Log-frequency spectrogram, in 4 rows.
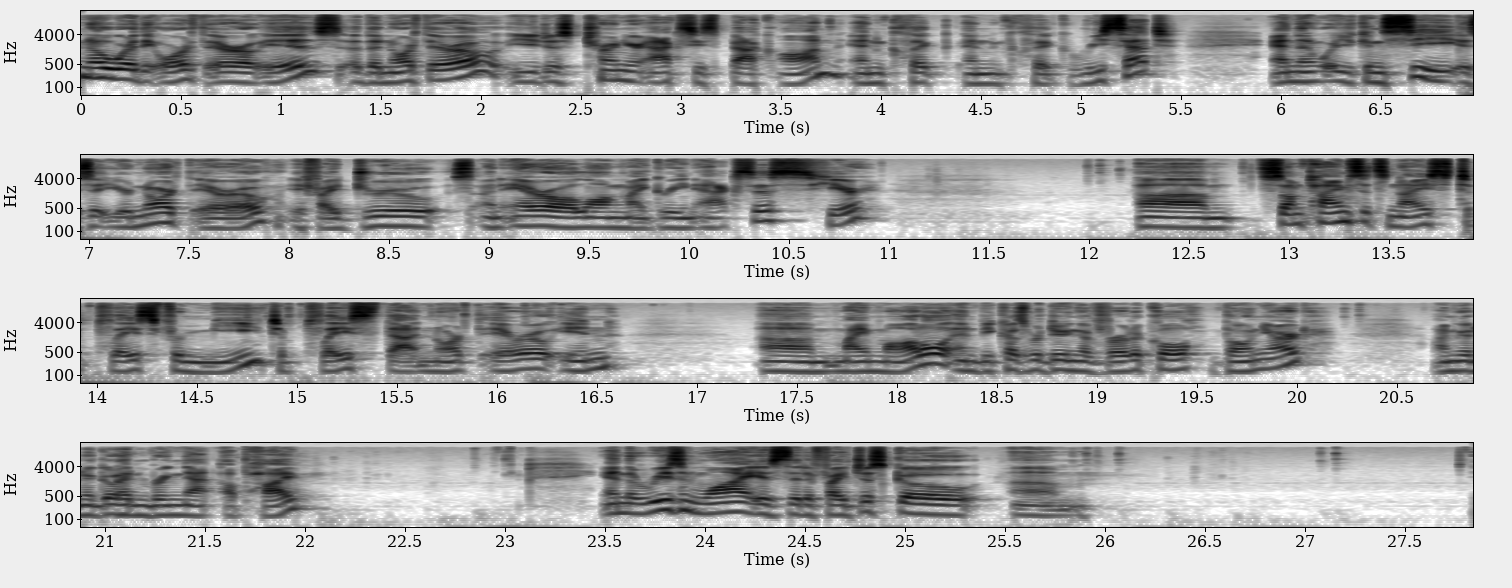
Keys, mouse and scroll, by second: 6.9 l, 12.4 space, 13.8 super+g, 14.7 space, 16.1 m, 20.7 space, 22.8 super+1, 24.7 space.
